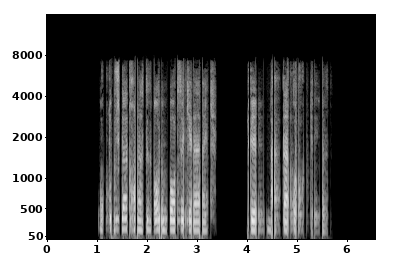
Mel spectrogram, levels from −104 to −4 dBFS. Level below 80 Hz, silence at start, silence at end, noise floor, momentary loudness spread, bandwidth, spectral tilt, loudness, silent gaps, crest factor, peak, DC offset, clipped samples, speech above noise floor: -56 dBFS; 1.05 s; 1 s; under -90 dBFS; 18 LU; 7.6 kHz; -5.5 dB/octave; -23 LUFS; 3.38-3.98 s; 22 dB; -4 dBFS; under 0.1%; under 0.1%; over 67 dB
